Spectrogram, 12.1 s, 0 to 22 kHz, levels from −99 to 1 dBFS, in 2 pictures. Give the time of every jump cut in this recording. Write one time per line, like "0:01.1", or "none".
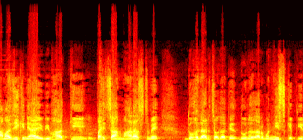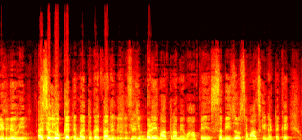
none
